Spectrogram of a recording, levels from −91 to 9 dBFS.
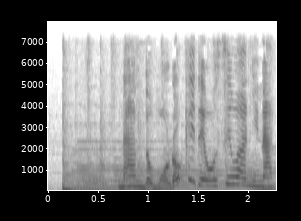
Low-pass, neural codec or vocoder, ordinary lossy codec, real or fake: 7.2 kHz; none; none; real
